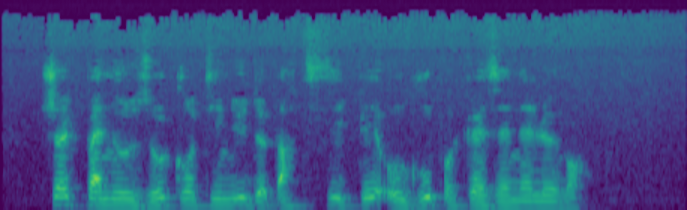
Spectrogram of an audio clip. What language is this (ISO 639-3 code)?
fra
